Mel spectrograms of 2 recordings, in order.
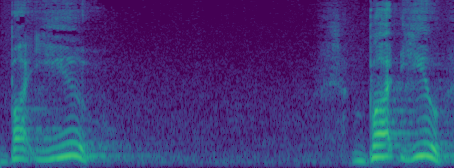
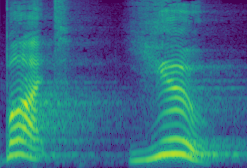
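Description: First: "But you" dropped to a much softer, hushed voice; hushed emphasis. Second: "But you" punched out, much louder; emphatic "But you". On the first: Preacher rereading "But you" to his flock, hushed. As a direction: lean in and let "But you" fall quietly. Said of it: "let me just carefully emphasize". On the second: Preacher hammering home "But you" to the congregation, loud. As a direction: slam the words "But you" down hard. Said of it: "and it's very emphatic". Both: Shown as a demonstration.

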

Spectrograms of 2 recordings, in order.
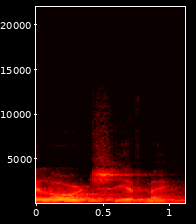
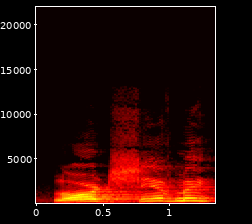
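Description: First: Quiet prayer. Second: Pleading prayer. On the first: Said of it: "to say". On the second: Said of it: "doesn't he have to say". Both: Retold or imitated.

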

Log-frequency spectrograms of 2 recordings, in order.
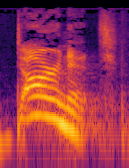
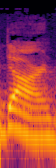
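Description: First: High, loud outburst of frustration; angry yell. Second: Said in the usual way. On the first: Retold or imitated. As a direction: blurt it out sharply, losing your temper. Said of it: "I just yelled". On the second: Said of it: "And I said".

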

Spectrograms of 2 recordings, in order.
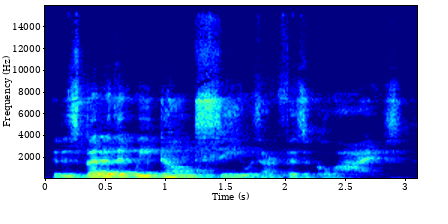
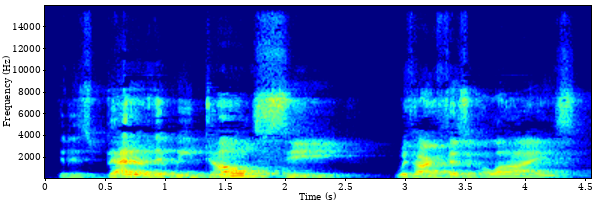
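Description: First: Much softer, almost to oneself; soft repeat. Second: Said in the usual way. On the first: Shown as a demonstration. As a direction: let it sink in, quietly. Repeats the line, second softer.

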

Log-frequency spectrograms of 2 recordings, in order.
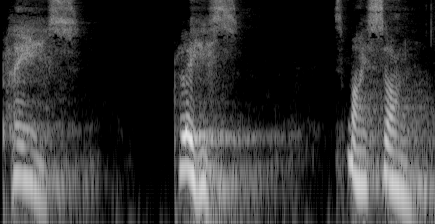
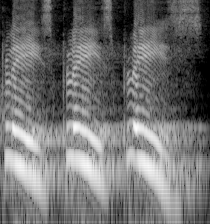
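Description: First: Hushed, broken plea, much softer; a soft, desperate whisper of a plea; quiet begging. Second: Louder pleading, each please pushed harder; father begging Jesus, rising to a loud plea; imploring cry. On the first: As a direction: beg under the breath for a dying son. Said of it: "He begs". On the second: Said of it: "he begs and he implores". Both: Retold or imitated.

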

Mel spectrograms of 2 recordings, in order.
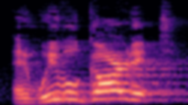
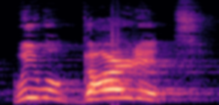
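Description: First: Guard it raised high; firm pulpit vow; "guard" stressed strongly; emphatic. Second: "guard" stretched, higher and louder; slow the repeat down and lean on "guard"; slower stronger echo. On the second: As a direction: climax repeat of "We will guard it". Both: Real, not acted.

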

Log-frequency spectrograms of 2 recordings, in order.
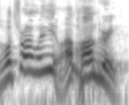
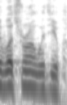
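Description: First: Wife snapping higher and louder; mock angry, higher and louder; the wife's hangry outburst at her husband. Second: Said in the usual way. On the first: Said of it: "And she says". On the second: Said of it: "And people say".

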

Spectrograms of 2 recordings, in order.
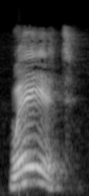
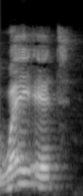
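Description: First: "weigh it" higher and louder; emphatic. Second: Said in the usual way. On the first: Acted. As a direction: press the repeated "weigh it" harder. Repeated command, higher.

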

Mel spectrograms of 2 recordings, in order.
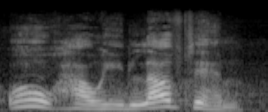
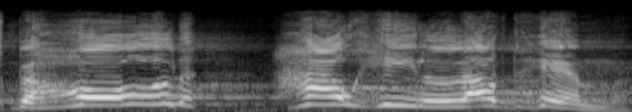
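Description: First: Low, soft, tender reading; hushed wonder. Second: High, loud BEHOLD, then drawn out; awed exclamation. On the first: Preacher rereads what the mourners said, hushed wonder. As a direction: breathe out the verse in quiet awe. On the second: Onlookers at Lazarus's funeral marvel at Jesus, awed exclamation. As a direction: marvel aloud, stretching the words. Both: Acted.

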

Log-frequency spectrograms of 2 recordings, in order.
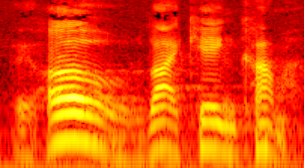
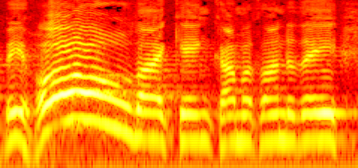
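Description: First: Lower, soft, near-hushed reverent delivery; the preacher falls soft to let the verse sink in. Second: The preacher calls out Behold to the church, loud; proclaimed verse. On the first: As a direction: drop to awe after the shout. Hushed after the climax. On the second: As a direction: ring out the word Behold, then settle. Repeating the key verse. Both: Acted.

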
